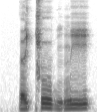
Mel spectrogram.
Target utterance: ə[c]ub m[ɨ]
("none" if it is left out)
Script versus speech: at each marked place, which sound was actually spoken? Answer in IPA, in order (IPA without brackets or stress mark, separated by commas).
c, i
